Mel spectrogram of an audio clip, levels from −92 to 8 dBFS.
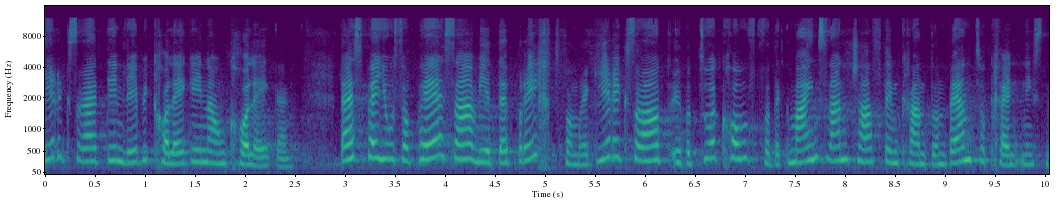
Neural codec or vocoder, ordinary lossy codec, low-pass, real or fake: none; Opus, 16 kbps; 10.8 kHz; real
